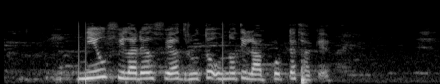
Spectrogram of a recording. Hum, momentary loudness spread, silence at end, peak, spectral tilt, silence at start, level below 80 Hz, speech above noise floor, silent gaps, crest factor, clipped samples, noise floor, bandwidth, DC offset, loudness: none; 16 LU; 1.1 s; -6 dBFS; -6.5 dB/octave; 0.5 s; -46 dBFS; 35 dB; none; 16 dB; under 0.1%; -53 dBFS; 7.6 kHz; under 0.1%; -19 LUFS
